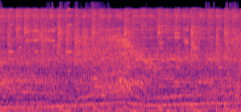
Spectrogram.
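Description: In a racing video game, race cars drift and their tires squeal continuously as engines climb in pitch. The sound is loud and dense, with overlapping engine revs and skidding and no voices.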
